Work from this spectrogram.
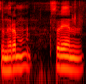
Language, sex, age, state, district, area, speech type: Santali, male, 45-60, Odisha, Mayurbhanj, rural, spontaneous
